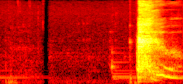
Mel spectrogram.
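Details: Female who keeps sneezing takes a short quiet breath in, then gives one sharp, explosive sneeze: sneezing.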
